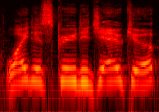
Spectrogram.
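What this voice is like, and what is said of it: Bad put-on Australian accent. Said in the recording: “my horrible Australian accent”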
